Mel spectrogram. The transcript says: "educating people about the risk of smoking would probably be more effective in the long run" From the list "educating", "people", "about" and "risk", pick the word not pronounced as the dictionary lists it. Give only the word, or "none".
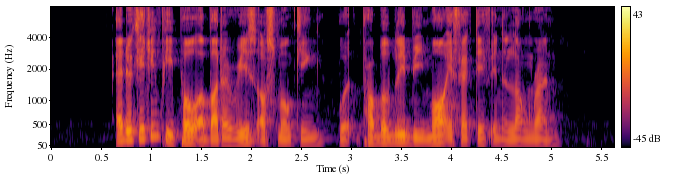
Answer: risk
